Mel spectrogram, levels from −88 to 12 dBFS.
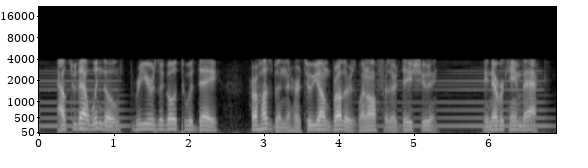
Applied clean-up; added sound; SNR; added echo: none; Bowed string instrument; 18 dB; none.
